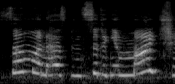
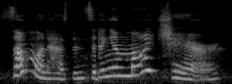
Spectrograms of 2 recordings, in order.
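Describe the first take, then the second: First: It is said in a wee little voice. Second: It is said in a middle-sized voice.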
